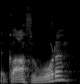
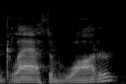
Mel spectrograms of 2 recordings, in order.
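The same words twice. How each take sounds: First: It is said in an Australian accent. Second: It is said in an American accent. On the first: Listeners did not understand the request. The speaker calls it wrong. "in Australia we tend to say water" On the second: Listeners understood the request. The speaker calls it right. "I threw an American accent"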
